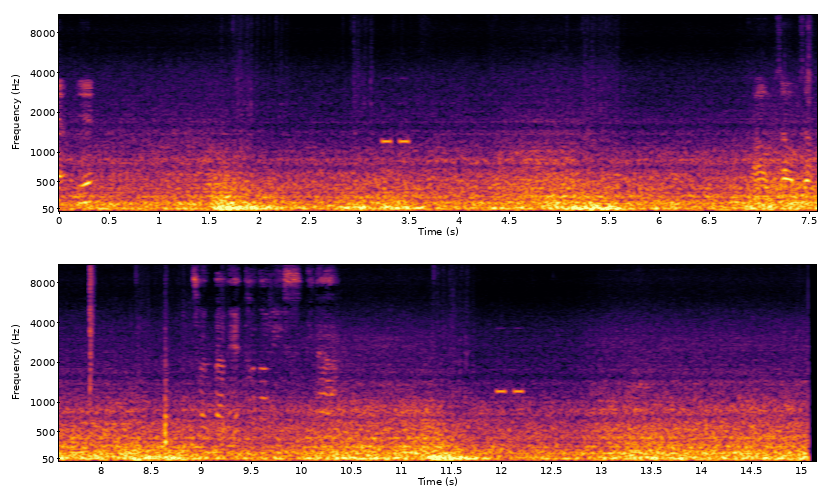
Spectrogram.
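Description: A car's engine hums and its tyres roar steadily on a wet road.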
